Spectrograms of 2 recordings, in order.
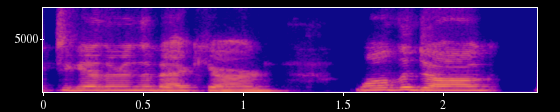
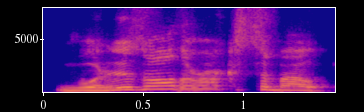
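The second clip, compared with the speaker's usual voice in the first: a hint of a policeman, higher; lightly voiced policeman; 7 semitones higher than usual. Policeman questioning the noisy block, lightly voiced and higher. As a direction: ask what the fuss is about. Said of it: "he asked".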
